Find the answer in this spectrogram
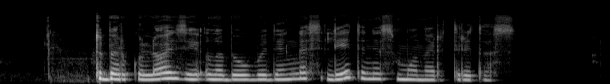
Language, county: Lithuanian, Šiauliai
